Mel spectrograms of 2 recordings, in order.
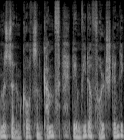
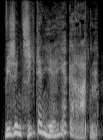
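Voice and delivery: higher, edgy questioning; irritated hushed tone; 9 semitones higher, 4 dB louder than usual. Acted. Young man under the bed grilling his companion, irritated. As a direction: demand it testily. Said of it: "in gereiztem Flüsterton".

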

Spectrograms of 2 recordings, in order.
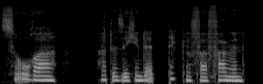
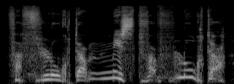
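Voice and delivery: slow, strained, higher-pitched curse; pained cursing; 6 semitones higher, slower than usual. A narrator's reading. Man clutching his bad back, pained cursing. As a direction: curse through a stab of back pain. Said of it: "hielt sich den Rücken".

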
